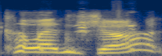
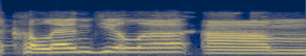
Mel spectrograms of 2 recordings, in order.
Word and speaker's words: calendula: There's no J, lady. There's a D. Right. But yeah, calendula.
